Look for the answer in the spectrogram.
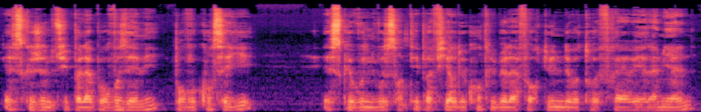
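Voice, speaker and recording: A vain old baron schemes with dry irony and cold command, as a man voices him in a storybook reading. The voice is low and dark with a husky edge. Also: flat delivery, brisk. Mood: coaxing. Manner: ironic, coaxing, commanding.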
